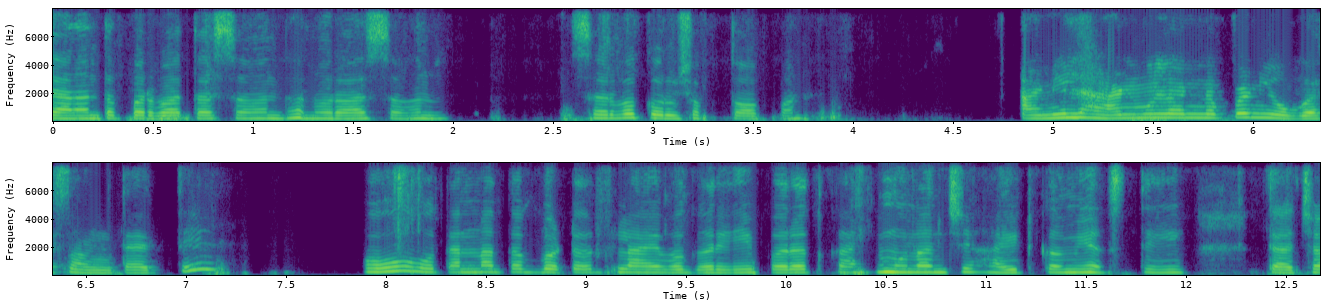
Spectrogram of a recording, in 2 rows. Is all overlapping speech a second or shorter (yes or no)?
yes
